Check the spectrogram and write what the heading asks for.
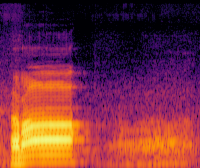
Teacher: वो ज़बान आपने वाइब्रेट करनी है लेकिन रहेगा वो रा ही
